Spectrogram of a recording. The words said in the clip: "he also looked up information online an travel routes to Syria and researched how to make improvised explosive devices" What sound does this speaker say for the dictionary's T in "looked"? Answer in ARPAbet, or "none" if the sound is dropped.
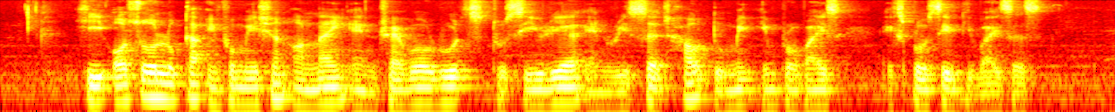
none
